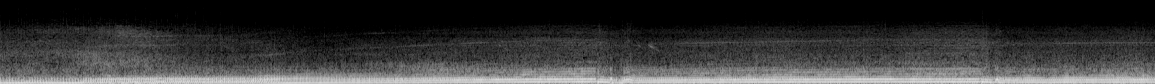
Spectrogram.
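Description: Kawasaki Z900's inline-four engine pulling away and accelerating, its pitch rising over the first few seconds, then running steadily. It briefly dips about six seconds in and again near ten seconds, as it does at an upshift.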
